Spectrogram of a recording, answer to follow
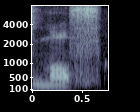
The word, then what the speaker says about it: Morph: no they say mauve you go know what you're pronouncing it as if it's mo double F it's ma th it's a man it's math oh you what okay Mowgli's mo th well no it's morph the way they said like an half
